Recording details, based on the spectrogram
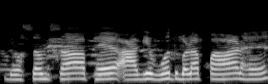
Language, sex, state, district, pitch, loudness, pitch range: Hindi, male, Bihar, Jamui, 245 Hz, -13 LUFS, 240-255 Hz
